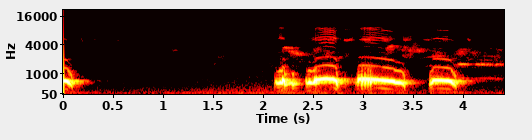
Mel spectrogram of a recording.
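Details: Spotted dove cooing, used as a lure to draw wild doves to a trapping spot: a short phrase of four low, hollow coos, the third longest and falling slightly, following a brief opening note and silence.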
